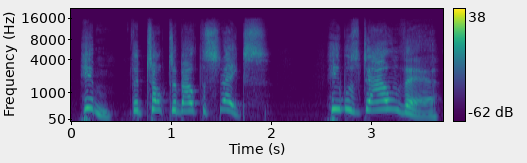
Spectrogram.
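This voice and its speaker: A shrill, high-pitched schoolboy outcast in an audiobook. He whines and protests indignantly, scolding the others, his pitch leaping as panic creeps in. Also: huge pitch swings, slow pace, fairly bright tone, no room sound, clean studio sound, exaggerated voice. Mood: gasping alarm. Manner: shrill, whining, protesting, gasping delivery. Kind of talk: dramatic audiobook reading of a novel.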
